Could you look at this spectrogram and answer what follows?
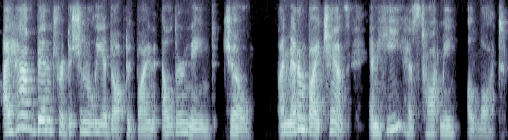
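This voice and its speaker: A woman voicing a guarded, quietly defensive woman who gives reserved but candid answers in a story reading. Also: low voice, animated, a little slow, dull audio.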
